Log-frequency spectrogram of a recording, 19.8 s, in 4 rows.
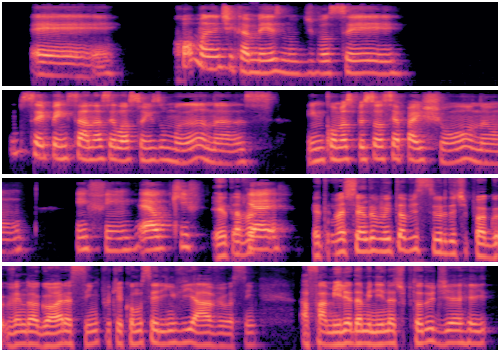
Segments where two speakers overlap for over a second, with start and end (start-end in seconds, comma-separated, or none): none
